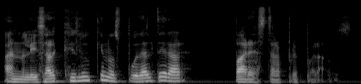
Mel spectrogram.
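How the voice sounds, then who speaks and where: A young man who gives a casual spoken explanation, talks in an animated way, corrects himself as he goes and acts out little dialogues. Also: mid-range voice, a little fast.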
